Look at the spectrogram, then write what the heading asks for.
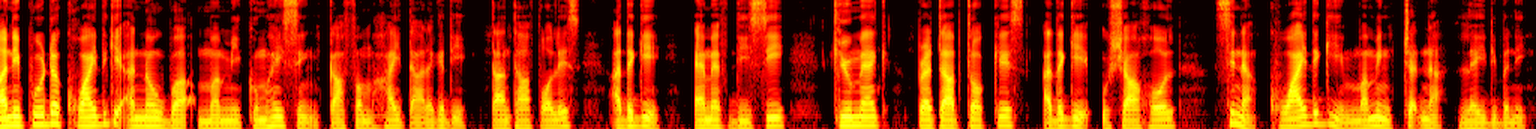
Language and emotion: Manipuri, neutral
